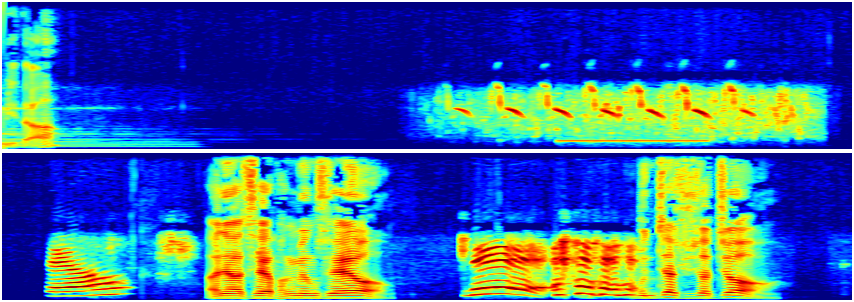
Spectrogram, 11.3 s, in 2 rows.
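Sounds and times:
speech: 0.1 - 0.5, 6.0 - 10.9
telephone call dial tone: 3.6 - 5.2
laughter: 9.2 - 10.0.

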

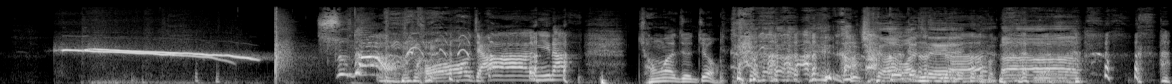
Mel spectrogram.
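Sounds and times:
mouth whistle imitating a firework: 0.5 - 2.8
speech: 3.4 - 11.4
laughter: 3.8 - 5.9, 7.2 - 11.7.

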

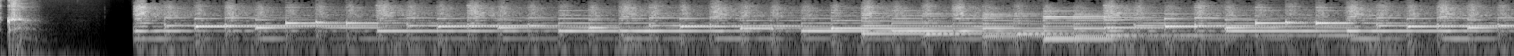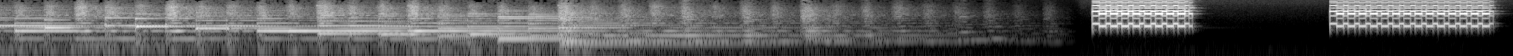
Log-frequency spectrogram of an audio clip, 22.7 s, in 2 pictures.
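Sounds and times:
melodic music: 1.0 - 19.3
telephone ringing: 19.6 - 20.4, 21.3 - 22.6.

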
